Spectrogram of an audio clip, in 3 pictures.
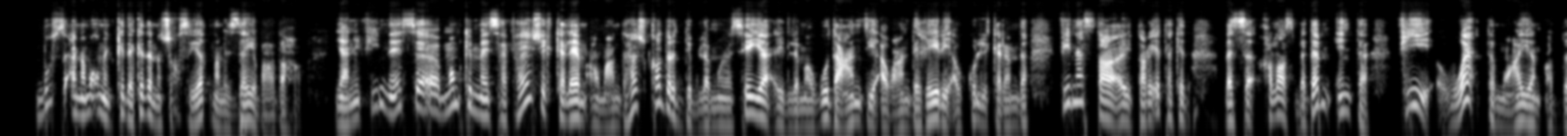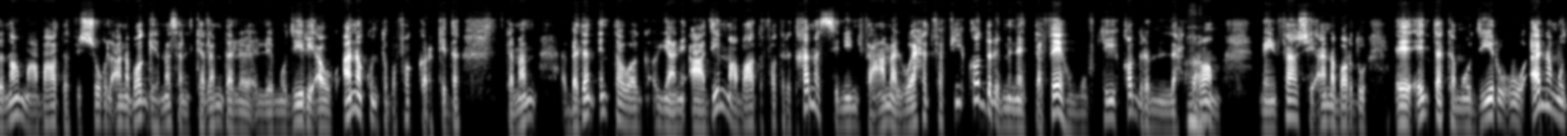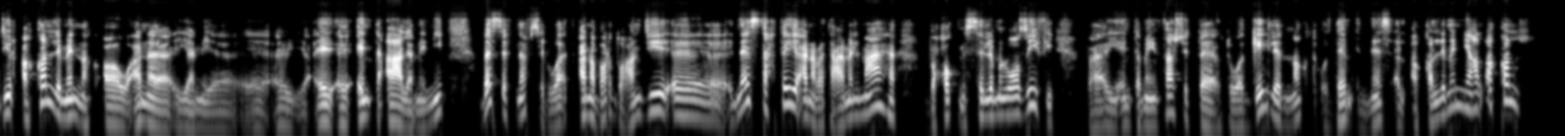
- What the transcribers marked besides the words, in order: none
- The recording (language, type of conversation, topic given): Arabic, advice, إزاي حسّيت بعد ما حد انتقدك جامد وخلاك تتأثر عاطفيًا؟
